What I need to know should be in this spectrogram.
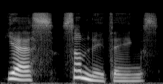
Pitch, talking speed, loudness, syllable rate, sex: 205 Hz, 145 wpm, -19 LUFS, 2.7 syllables/s, female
